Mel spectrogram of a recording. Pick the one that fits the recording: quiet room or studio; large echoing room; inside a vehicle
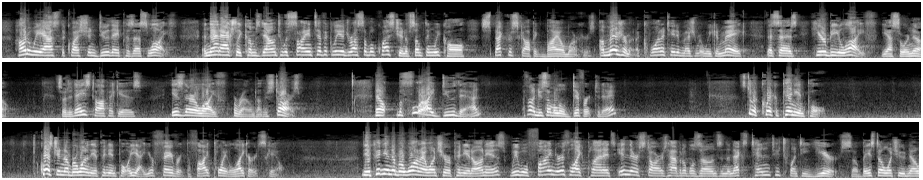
large echoing room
